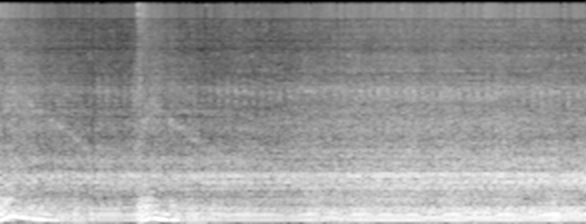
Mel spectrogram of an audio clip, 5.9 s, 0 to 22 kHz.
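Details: 2006 Yamaha R1 revving and holding, with a dull knock under the exhaust that follows engine speed; a new updated cam chain tensioner made no difference, and the noise was found to be the #4 rod bearing.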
